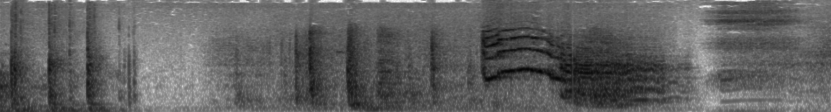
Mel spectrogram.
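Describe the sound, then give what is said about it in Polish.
An old door creaks open after a few rounds of dull knocking. A drawn-out, wavering creak follows, then trails off. “Stare, skrzypiące drzwi otwierają się”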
